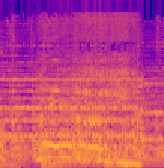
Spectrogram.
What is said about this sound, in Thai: เมื่อไก่เห็นสิงโตเข้ามาใกล้คอก มันจึงร้องขันเสียงดังเพื่อปกป้องเพื่อนของมัน เสียงขันของมันดังราวกับเสียงของสิงโตคำราม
